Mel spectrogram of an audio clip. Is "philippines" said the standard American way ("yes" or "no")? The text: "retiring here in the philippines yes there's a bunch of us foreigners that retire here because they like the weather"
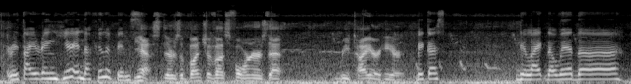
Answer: no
